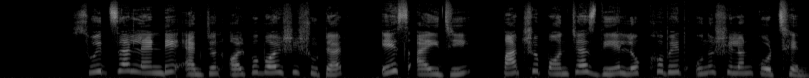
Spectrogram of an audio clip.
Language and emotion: Bengali, neutral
